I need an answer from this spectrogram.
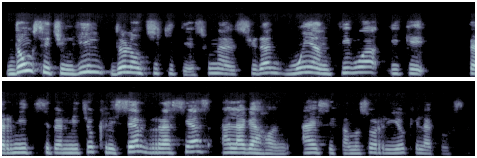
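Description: A woman's voice: fairly high pitch, moderate pace, warm tone, no room sound, muffled recording. A woman from France teaching a bilingual online class, explaining each French phrase again in Spanish.

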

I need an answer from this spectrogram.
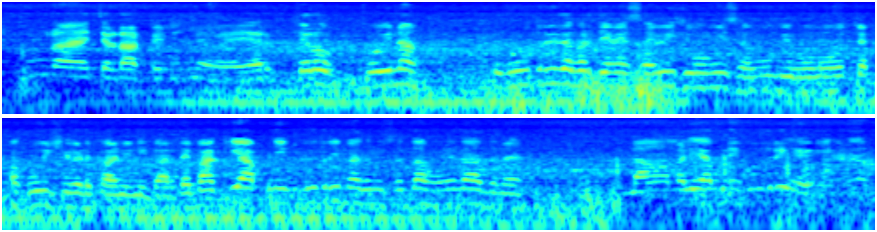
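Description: Heavy background noise surrounds a fairly high-pitched male voice with a Malwai Punjabi accent. A pigeon keeper vlogging casually to camera, he chats and jokes about his birds while talking to the boys and pets nearby.

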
